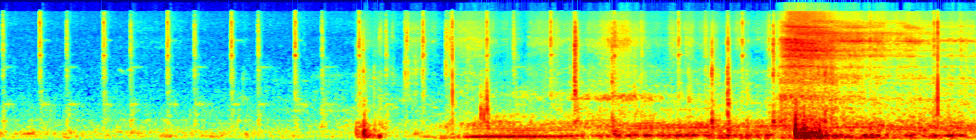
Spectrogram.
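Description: A car's indicator clicks in an even, quiet rhythm before a left turn, then the engine and road noise swell up as the car pulls through the turn, a sharp rustle briefly spiking near the end.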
